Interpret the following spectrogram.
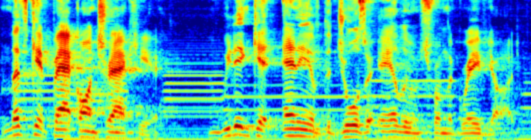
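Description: A man's voice: mid-range voice, moderate pace, over music, close to an everyday voice. Man acting a bossy crook in echoey reverb. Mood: impatient. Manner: gruff, commanding, impatient. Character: bossy, short-tempered New York crook and heist schemer. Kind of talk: audio theater acting.

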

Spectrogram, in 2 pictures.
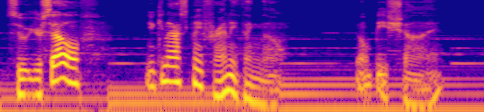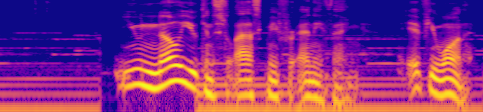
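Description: An actor playing a soft-spoken, menacing male kidnapper who coaxes his captive in a horror visual novel. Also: lowish voice, huge pitch swings, exaggerated voice. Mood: teasing, menacing. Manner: slow, coaxing, lingering delivery. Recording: music behind.

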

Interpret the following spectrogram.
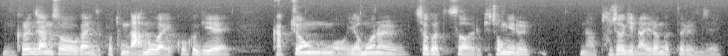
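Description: A man in his forties giving a public lecture from a lectern, thoughtful and hesitant with many fillers and pauses. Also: fairly low pitch, phone-quality sound. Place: gallery lecture room with projector. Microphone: microphone stand at lectern.

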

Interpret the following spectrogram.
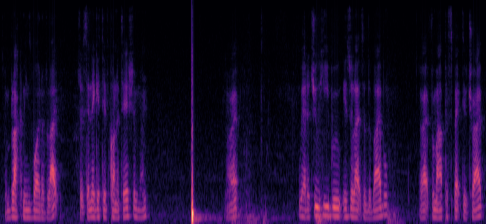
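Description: Man, low voice, dark tone, preachy commentary, lo-fi phone recording. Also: breathy edge. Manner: preachy, frequent "all right?" check-ins. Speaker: religious commentator. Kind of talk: screen-recorded commentary reading articles and scripture.

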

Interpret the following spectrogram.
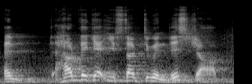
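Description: A man's voice: fairly high pitch, big pitch swings, moderate pace. Young guy acting a sceptical student, echoey. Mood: dry, sceptical. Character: confused, sceptical male student cramming for a history test. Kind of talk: amateur student comedy skit acting. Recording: echoey room, faint background noise.

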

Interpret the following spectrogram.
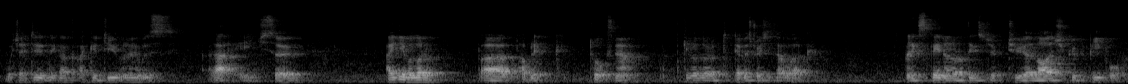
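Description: Low, flat-voiced young man who stammers. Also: a little fast, slight background noise. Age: 20s. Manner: stammers, with repeated words and restarts. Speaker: interviewee. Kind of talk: reflective interview answers. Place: plain room indoors. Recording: echoey room, slightly distant mic.

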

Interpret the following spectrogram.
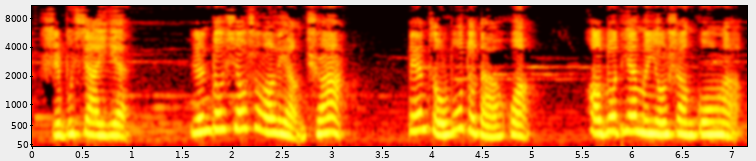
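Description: A woman playing a young, eager maidservant who reports deferentially to her mistress in an audio drama. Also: high-pitched. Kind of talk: audio drama character acting.

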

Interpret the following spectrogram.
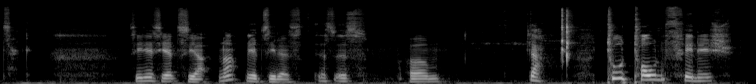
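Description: A middle-aged man with a slightly congested voice, reviewing a knife in a casual, filler-heavy way that often drops to excited whispers. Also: on the high side, takes it slowly, long pauses, dry recording. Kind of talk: casual tabletop product review. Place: indoors at a wooden table.

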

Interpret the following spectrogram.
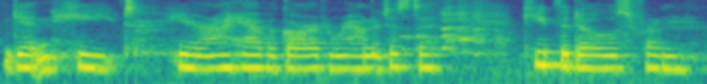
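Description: Slow, mellow farm woman. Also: mid-range voice, monotone, a little hiss or hum. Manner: rambling, homespun, many fillers and restarts. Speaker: goat farmer giving a barn tour. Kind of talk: casual walkthrough narration. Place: small wooden barn, indoors. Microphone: handheld phone camera.

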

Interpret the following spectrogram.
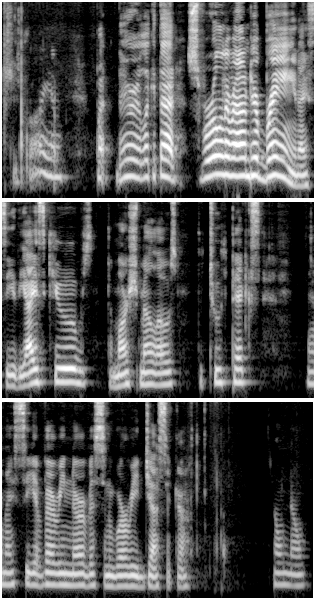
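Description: A man in his thirties reading a children's storybook aloud, expressive, with chatty asides and drawn-out emphasis. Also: a little high. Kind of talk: animated read-aloud with casual asides.

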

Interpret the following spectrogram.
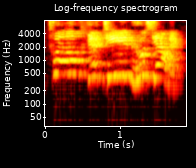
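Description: A woman's voice: very high-pitched, slow, heavily acted. A young woman playing a glib, manipulative, callous woman with a morbid streak in a theatrical staged reading. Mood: cold, defiant. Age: young adult. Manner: animated, flippant, theatrical. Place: small café, live staged reading. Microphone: far camera. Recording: echoey, distant camera mic, faint noise.

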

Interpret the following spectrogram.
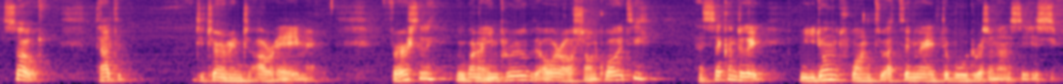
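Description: Creaky-voiced man. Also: medium pitch, moderate pace, a little mellow. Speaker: researcher presenting a paper. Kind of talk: scripted academic slide presentation.

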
